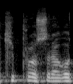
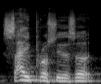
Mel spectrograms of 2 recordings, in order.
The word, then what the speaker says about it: 키프로스: 이 사이프러스, 키프로스라고 똑같은 섬인데 그렇게 발음되는 이유는 그리스에서는 이 C자, 영어의 ABC 할 때 C자를 K로 발음해서 키프로스라고 하고요. 영어로 바뀌면은 이게 사이프러스에서 영어는 C를 사이프러스에서 붙입니다.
